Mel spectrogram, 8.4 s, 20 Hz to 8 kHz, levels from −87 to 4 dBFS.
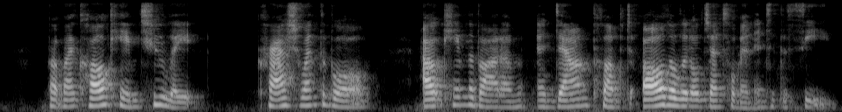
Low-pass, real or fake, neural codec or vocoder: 7.2 kHz; fake; codec, 16 kHz, 8 kbps, FreqCodec, smaller model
